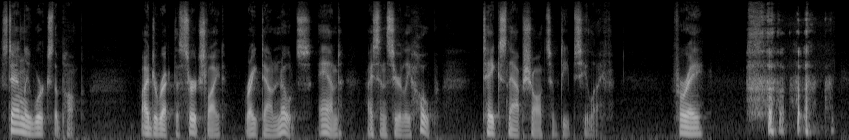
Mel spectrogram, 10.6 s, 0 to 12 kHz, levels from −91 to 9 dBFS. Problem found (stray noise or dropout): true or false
true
